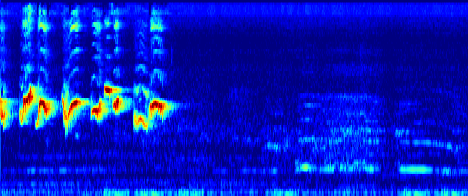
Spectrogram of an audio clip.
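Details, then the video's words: Red-billed leiothrix opens with a brisk run of five bright warbled notes, after which only faint lower hums and murmurs remain. "Chim Quế Lâm kích giọng hay, căng lửa - Burung Robin Gacor | Chim Kim Oanh Mỏ Đỏ"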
